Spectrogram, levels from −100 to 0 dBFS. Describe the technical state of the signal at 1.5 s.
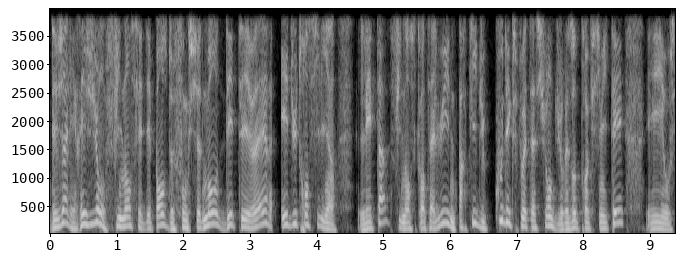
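At 1.5 s the speech is intact with no fault, and what can be heard is the normal sound of the call path, whose coding noise and absence of content above 4 kHz point to a narrowband telephone codec such as G.711 mu-law.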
